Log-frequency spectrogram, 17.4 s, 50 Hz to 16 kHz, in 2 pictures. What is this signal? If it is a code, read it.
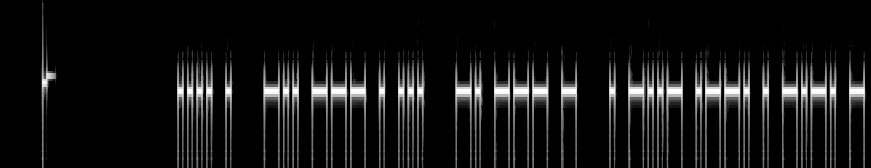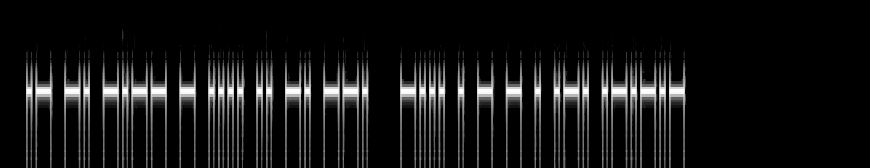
Morse code, heard as a keyed tone, about 25 wpm, 700 Hz. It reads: HE DOES NOT EXPECT ANYTHING BETTER.
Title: Sentences from Top 1100 Words 25wpm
